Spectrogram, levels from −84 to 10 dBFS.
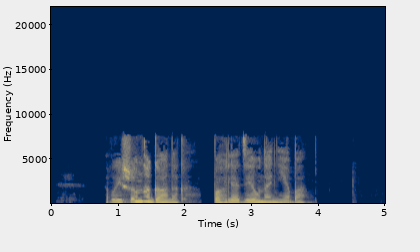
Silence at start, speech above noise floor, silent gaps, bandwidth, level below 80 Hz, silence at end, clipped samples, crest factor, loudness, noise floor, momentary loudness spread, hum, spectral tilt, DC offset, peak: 0.85 s; 64 dB; none; 8 kHz; -56 dBFS; 1.2 s; under 0.1%; 18 dB; -18 LUFS; -81 dBFS; 13 LU; none; -5 dB/octave; under 0.1%; -2 dBFS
